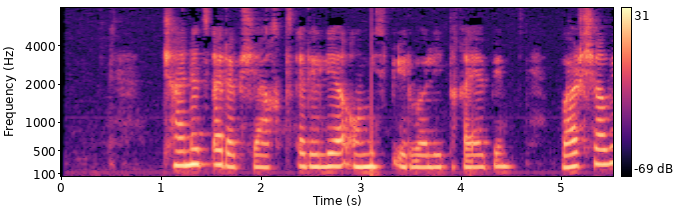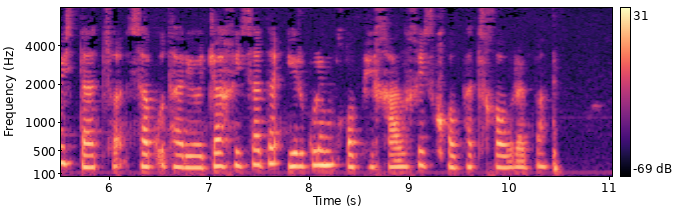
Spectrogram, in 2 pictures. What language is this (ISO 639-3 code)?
kat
